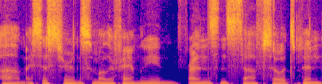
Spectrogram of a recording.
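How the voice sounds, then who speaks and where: A man's somewhat breathy voice, fairly low in pitch, with a dark, mellow tone. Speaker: podcast host. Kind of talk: casual solo podcast talk. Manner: casual, halting with fillers.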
